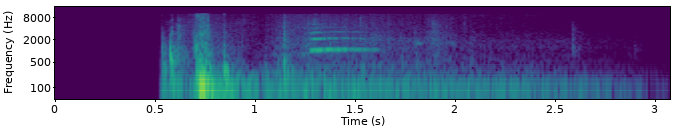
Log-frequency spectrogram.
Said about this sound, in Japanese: 廊下の突き当たりには青い扉がありました。そして彼女は扉を開けます。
